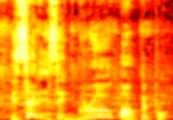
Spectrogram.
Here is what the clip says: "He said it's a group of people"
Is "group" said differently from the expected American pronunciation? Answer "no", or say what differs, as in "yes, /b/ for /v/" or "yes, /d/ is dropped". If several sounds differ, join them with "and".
no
